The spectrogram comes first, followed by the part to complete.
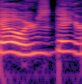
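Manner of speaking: very high, very loud put-on country twang. Imitating a film actor's added lines in the opening scene, countrying it up. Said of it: "countrying it up".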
